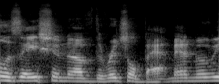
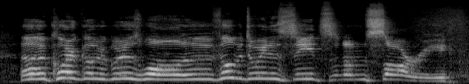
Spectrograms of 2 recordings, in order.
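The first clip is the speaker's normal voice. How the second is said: put-on slow, high, tipsy, sloshed-sounding drunken drawl; 8 semitones higher than usual. Imitating a movie character who fell between the seats: imitating a drunk-sounding voice. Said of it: "you sounded drunk like that".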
